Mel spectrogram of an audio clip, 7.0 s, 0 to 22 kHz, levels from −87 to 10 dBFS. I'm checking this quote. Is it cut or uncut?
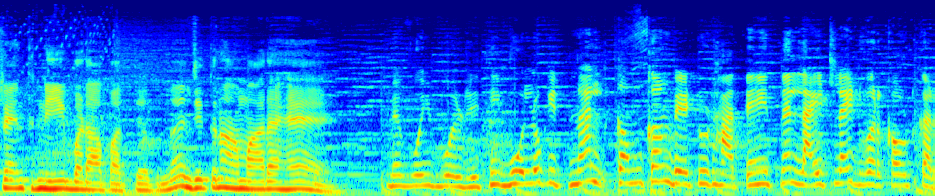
uncut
